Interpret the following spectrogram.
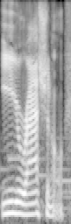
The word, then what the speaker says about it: irrational: this potential for confusion when I pronounce this word I really lean into the ey I hardly even pronounce it as an I I use more of an e sound I say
